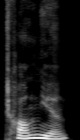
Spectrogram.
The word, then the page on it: 常年: cháng nián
